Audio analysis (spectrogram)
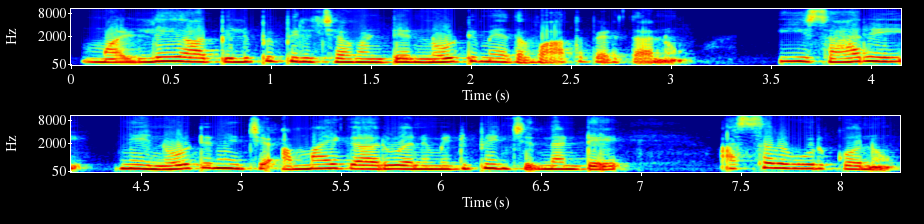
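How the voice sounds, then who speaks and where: Woman doing a hurt, sharp-tongued young bride in a read-aloud story, mellow timbre. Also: mid-range voice, steady tone, moderate pace, lo-fi sound, lightly acted. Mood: angry. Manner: emotional, scolding. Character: young wife, landlord's daughter, hurt and fiery. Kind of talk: storybook character reading.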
